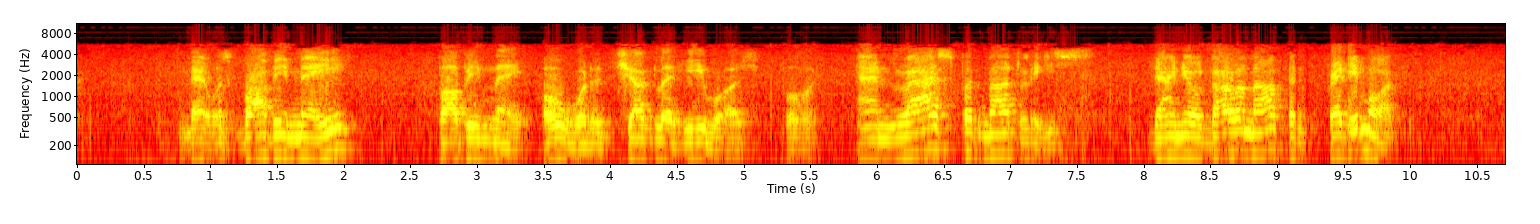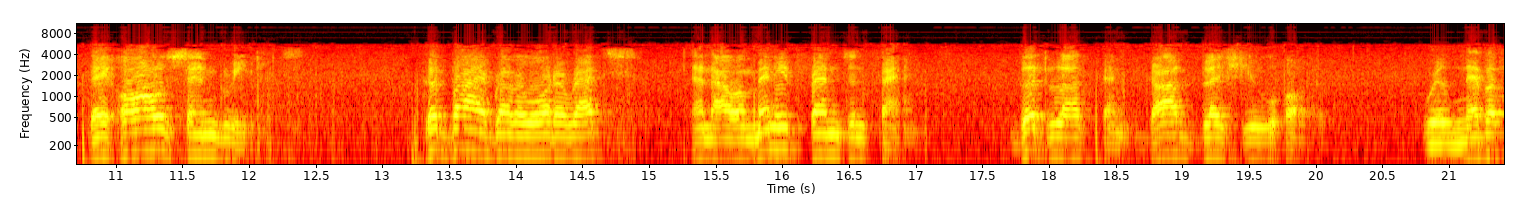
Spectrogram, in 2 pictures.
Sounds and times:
Speech: 0:00.8 - 0:02.1, 0:02.7 - 0:10.0, 0:10.8 - 0:12.4, 0:13.3 - 0:17.1, 0:17.7 - 0:20.1, 0:20.8 - 0:21.4.

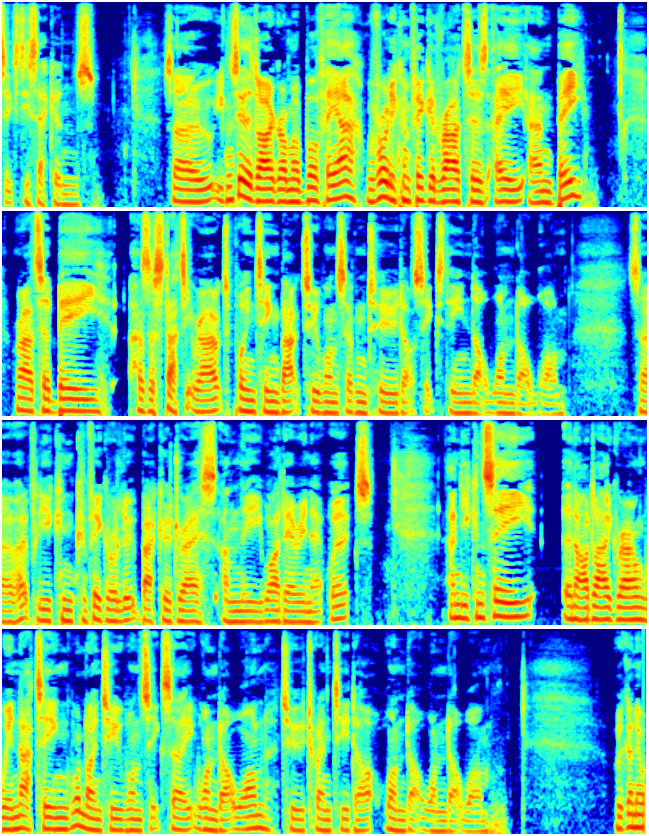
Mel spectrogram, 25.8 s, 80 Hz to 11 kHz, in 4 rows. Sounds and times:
Speech: 0:00.0 - 0:01.0, 0:01.7 - 0:06.0, 0:06.6 - 0:12.2, 0:12.8 - 0:16.7, 0:17.4 - 0:24.4, 0:25.5 - 0:25.7.

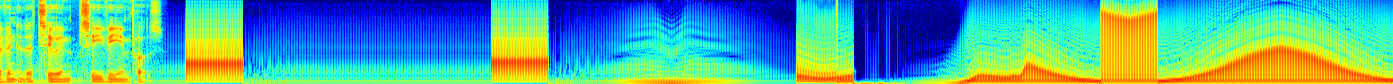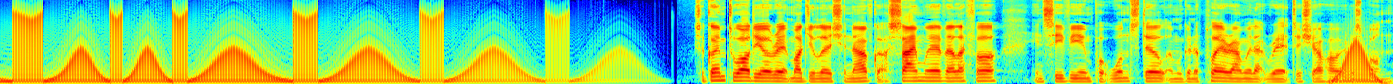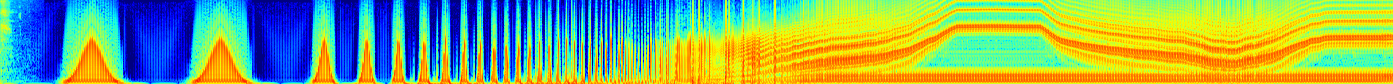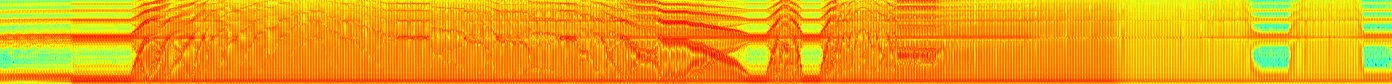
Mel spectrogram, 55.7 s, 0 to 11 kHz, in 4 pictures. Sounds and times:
Speech: 0:00.0 - 0:01.6, 0:20.9 - 0:28.0
Synthesizer: 0:35.6 - 0:55.7.

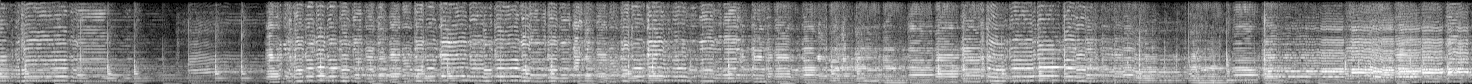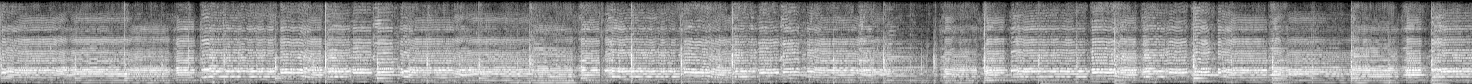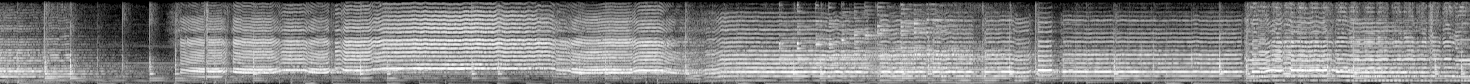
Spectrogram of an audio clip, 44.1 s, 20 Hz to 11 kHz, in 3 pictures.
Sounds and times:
Carnatic music: 0:00.0 - 0:44.1
Musical instrument: 0:23.5 - 0:44.1.

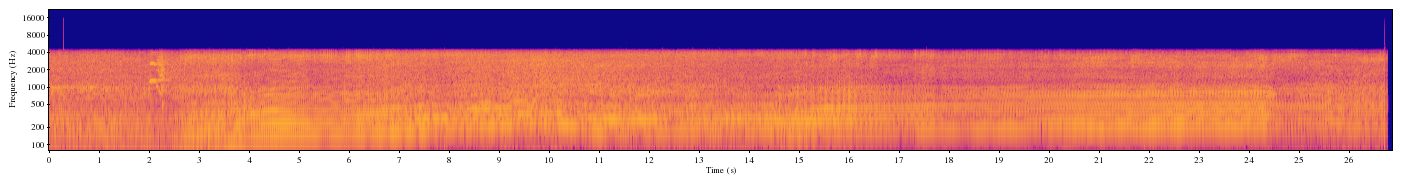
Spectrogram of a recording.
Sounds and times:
Truck: 0:00.0 - 0:26.8.

